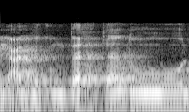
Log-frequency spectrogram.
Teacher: تا باریک دال کو لمبا کریں گے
